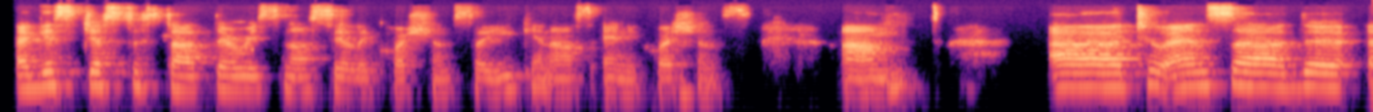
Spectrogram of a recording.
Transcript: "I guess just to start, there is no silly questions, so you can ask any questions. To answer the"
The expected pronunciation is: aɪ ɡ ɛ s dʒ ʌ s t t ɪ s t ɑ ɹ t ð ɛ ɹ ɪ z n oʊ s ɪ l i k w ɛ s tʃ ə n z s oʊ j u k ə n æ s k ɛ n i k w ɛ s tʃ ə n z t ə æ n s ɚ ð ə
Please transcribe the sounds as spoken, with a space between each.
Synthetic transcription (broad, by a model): aɪ ɡ ɛ s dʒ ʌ s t t ɪ s t ɑ ɹ t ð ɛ ɹ ɪ z n oʊ s ɪ l i k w ɛ s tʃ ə n s oʊ j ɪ k ə n æ s k ɛ n i k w ɛ s tʃ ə n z t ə æ n s ɚ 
